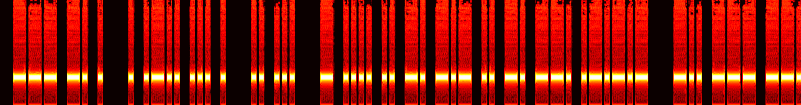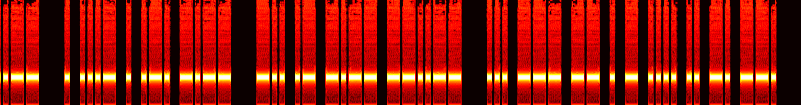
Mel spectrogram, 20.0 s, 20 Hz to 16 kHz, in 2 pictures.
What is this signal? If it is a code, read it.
Morse code, heard as a keyed tone, about 25 wpm, 1000 Hz. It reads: ONE ELSE IS THINKING. DO, EVERY DAY, SOMETHING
